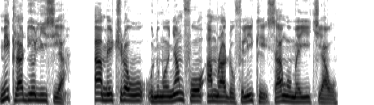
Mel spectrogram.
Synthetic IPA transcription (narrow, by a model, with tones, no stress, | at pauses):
mɪ̃˦kʰla˦dɪ˦ɔ˦li˦si˨a̰˨ | a˦˨mɪ̃˦t͡ɕᶣɪ˦ɾɛ˦wʊ˦ʔo̰˨nũ˨mõ˨ɲã˦mfʊ˦ɔ˦ʔa˦m˨a˨dʊ˨fe˨li˦kʰe˨saː˨˦ŋʊ̃˨mæ̃˨ji˦t͡ɕʰɪ˨a˨wʊ̰˦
